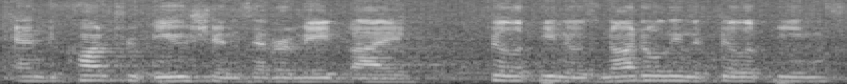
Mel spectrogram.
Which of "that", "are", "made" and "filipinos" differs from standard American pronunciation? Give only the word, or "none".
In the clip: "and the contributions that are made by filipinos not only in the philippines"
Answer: none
